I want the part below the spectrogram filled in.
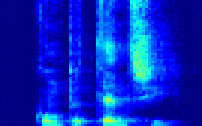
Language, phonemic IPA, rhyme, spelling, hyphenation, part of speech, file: Dutch, /ˌkɔm.pəˈtɛn.si/, -ɛnsi, competentie, com‧pe‧ten‧tie, noun, Nl-competentie.ogg
- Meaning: 1. competence, ability, capability, fitness, suitability 2. competence, formal qualification, jurisdiction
